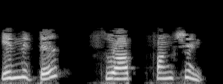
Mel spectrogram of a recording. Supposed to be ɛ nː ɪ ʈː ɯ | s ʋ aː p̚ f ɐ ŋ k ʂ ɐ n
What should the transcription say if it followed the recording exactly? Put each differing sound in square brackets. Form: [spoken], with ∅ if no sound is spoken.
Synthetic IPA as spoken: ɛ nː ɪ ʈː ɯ | s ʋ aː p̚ f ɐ ŋ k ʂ ɐ n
